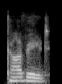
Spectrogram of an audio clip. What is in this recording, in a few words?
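"couvade", Indian English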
